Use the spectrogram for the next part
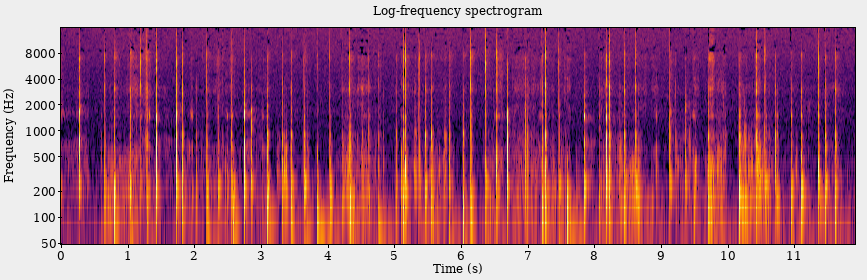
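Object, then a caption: Plastic cup. Fingers gently tap on a plastic cup held close to the microphone. Many short, dry taps come in an uneven, quick rhythm, each with a soft low-mid thump and a brief bright click that dies away at once. Brief quiet gaps fall between some runs of taps.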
